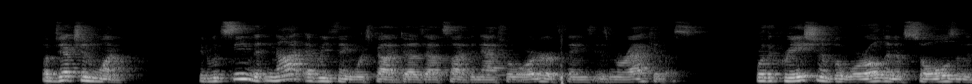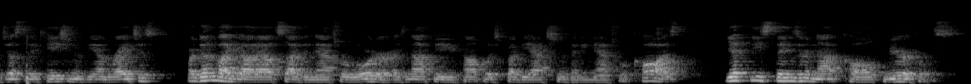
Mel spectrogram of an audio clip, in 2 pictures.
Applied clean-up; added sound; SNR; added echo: neural separator model SepFormer DNS4.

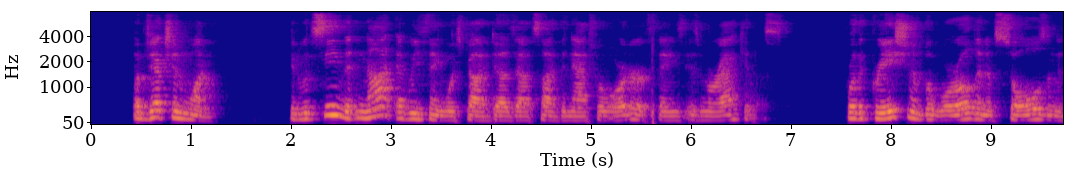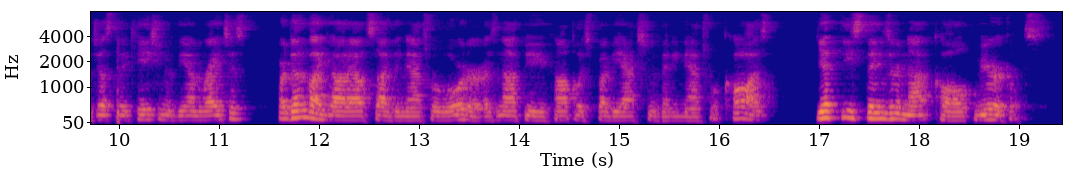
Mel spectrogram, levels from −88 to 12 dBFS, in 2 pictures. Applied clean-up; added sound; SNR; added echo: neural mask model DeepFilterNet 3.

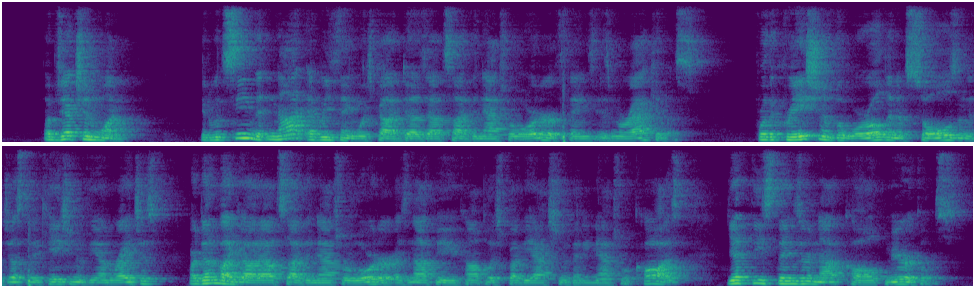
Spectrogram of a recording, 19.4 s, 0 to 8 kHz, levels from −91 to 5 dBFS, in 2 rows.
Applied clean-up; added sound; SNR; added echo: none; Whoosh, swoosh, swish; 17 dB; reverberation time 0.6 s.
